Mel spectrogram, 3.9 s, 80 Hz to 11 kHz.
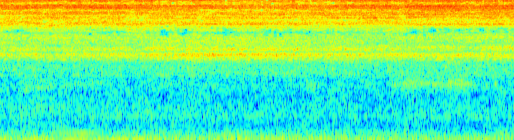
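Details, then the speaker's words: Freightliner M2 106 truck, engine off: steady faint high hiss of compressed air leaking at a brake airline fitting over low background rumble; touching it changes the noise. New fitting holds; the fitting behind it is suspected, possibly not pushed up far enough. "This one just seems pretty obvious because you just touch it and it changes the noise of the air leak."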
